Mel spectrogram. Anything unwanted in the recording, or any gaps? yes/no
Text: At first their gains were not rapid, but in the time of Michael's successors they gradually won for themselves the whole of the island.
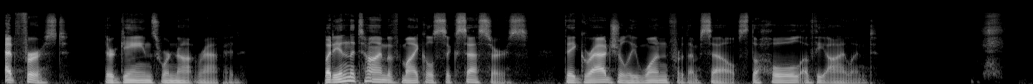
yes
